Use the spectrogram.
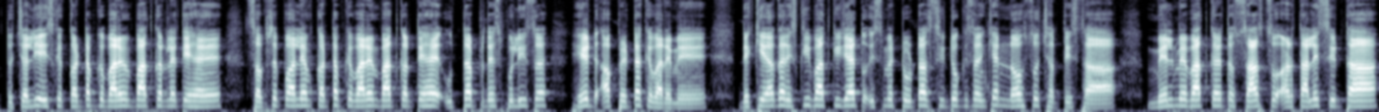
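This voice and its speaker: A man's voice: high voice, a bit bright, clean tone, no room sound, studio quality. A man presenting information to students as an exam-prep host, in a repetitive, formulaic way, asking questions and answering them himself.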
